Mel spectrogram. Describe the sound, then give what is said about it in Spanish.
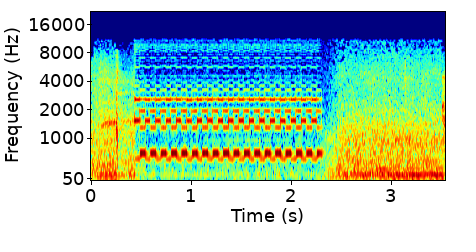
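A telephone rings with a steady electronic warble, a rapid trilling tone held for about two seconds, over a low background hum with no one speaking. “Que están llamando el teléfono.”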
